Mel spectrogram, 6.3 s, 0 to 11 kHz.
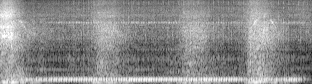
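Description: A supercharged 1UZ V8 fitted in a Hilux ute runs steadily at a lumpy idle, close and loud, with a few light revs swelling the note every second or so.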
